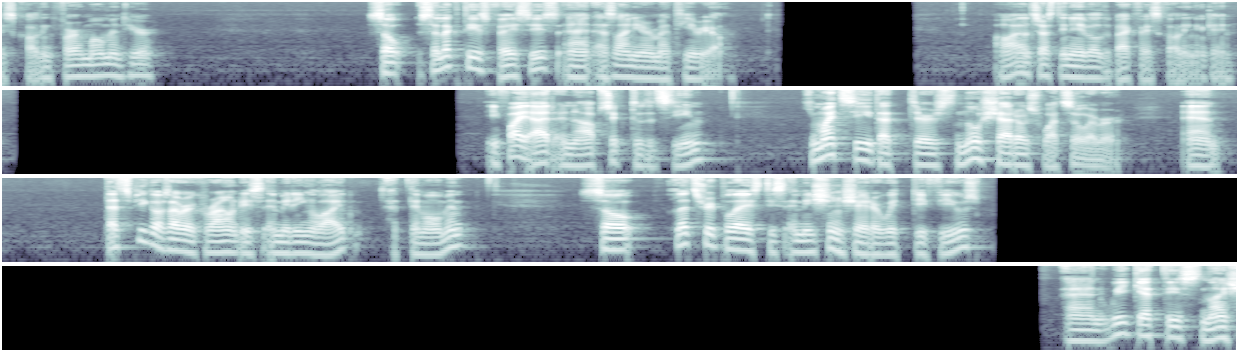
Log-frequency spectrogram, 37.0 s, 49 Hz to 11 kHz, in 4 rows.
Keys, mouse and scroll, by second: 1.4 ctrl+KP_Add, 1.5 ctrl+KP_Add, 1.7 ctrl+KP_Add, 2.1 ctrl+KP_Add, 3.4 middle click, 6.2 click, 7.9 Tab, 8.8 click, 10.0 middle click, 11.1 middle click, 12.4 scroll up 2, 12.4 z, 12.6 click, 12.7 shift+middle click, 12.7 scroll down 3, 12.9 shift+middle click, 12.9 shift+scroll up 1, 13.8 middle click, 13.9 scroll up 1, 14.0 shift+middle click, 14.1 middle click, 14.2 shift+a, 14.5 middle click, 14.6 Tab, 14.7 g, 15.0 click, 15.2 click, 15.5 click, 15.5 right click, 15.8 middle click, 16.6-17.3 scroll up 3, 17.3 middle click, 17.6 shift+middle click, 17.9 middle click, 18.4 z, 18.5 middle click, 18.7 middle click, 19.1 middle click, 19.1 scroll down 2, 19.6 click, 21.3 click, 24.5 x, 25.1 shift+a, 28.0 f, 30.5 click, 32.6 click.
